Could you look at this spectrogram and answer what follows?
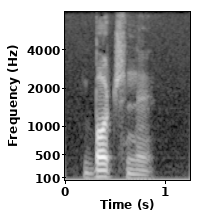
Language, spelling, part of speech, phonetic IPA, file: Polish, boczny, adjective, [ˈbɔt͡ʃnɨ], Pl-boczny.ogg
